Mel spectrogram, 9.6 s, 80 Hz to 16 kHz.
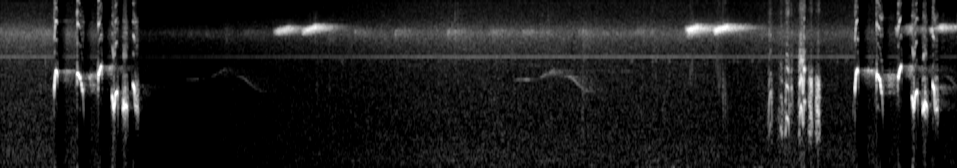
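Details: Recorded 8 September 2023, a dok taeng bird repeats choppy bursts of sharp descending whistles, while softer slurred whistles and high thin notes from other birds sound in the pauses.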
